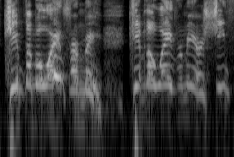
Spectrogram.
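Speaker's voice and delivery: high, loud frantic shouting; panicked threat. Retold or imitated. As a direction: scream the threat as killers close in. Retold hostage threat in panic.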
